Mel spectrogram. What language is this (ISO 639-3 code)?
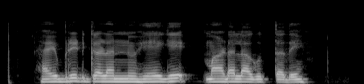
kan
